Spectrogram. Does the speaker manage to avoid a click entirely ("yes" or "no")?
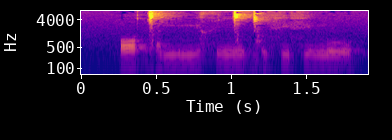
no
